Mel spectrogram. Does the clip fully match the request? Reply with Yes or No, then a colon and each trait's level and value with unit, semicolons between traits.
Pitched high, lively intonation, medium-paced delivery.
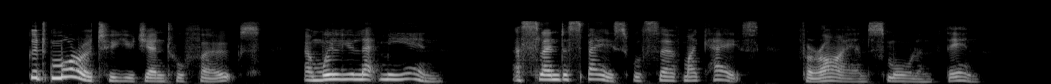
No: medium, 175 Hz; wide, 7.2 semitones; average, 145 wpm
